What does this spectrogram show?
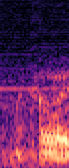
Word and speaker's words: MacKaye: MacKaye. Everyone wanted to know how to pronounce it, so now we know.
